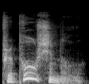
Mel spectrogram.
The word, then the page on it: proportional: British English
